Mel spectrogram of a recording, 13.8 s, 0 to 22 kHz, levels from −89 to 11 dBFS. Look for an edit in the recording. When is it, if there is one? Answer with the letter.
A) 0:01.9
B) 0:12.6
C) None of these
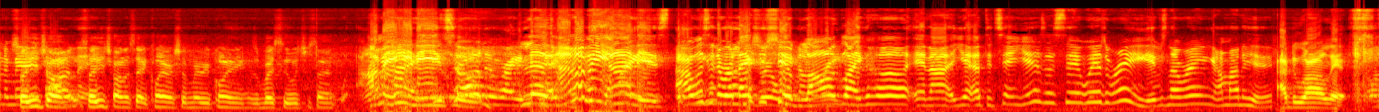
B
